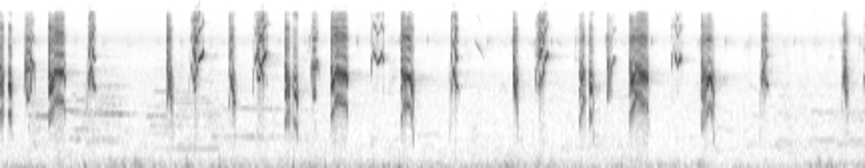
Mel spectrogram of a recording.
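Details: Active long-tailed shrike song for provoking other shrikes to sing back; a continuous run of mixed scratchy notes, sharp chirps and short whistles with a few faint lower tones behind.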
